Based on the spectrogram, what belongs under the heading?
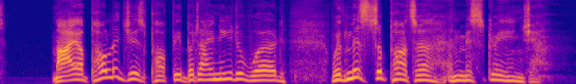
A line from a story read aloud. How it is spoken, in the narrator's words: said Dumbledore calmly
